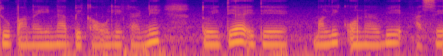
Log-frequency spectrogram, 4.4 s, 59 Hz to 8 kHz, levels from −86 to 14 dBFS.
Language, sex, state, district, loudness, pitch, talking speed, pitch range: Nagamese, female, Nagaland, Dimapur, -19 LUFS, 170 Hz, 160 wpm, 160-185 Hz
